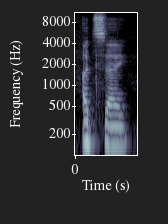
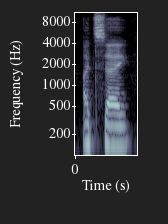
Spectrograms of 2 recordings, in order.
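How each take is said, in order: Both takes have the same delivery.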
